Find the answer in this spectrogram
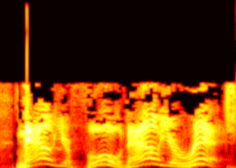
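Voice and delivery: sing-song sarcasm. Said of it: "There's some of that sarcasm".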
